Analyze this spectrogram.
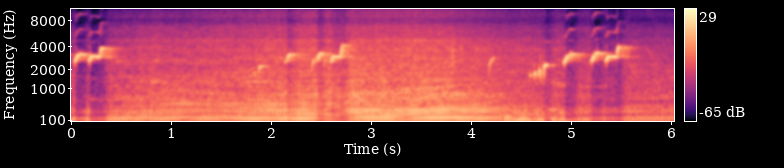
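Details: Golden-fronted leafbird singing with sharp, rising whistled notes in short bursts at the start and end; a passing vehicle rumbles through the quieter middle.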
